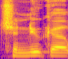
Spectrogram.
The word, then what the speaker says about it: Hanukkah: do me a favor pronounce it chanukah like smokey robinson did okay all right oh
